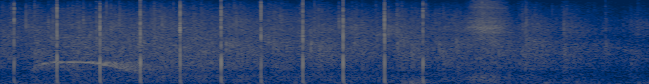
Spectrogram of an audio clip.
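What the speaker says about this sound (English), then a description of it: "I think they need a round of applause as well." A church congregation gives volunteers a brief round of applause, a handful of spaced, distinct claps at a steady beat with a faint voice early on, fading out toward the end.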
